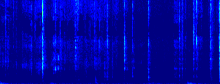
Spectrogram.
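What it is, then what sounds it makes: Soap bar being scraped. A solid blue soap bar held in the palm is scraped with a metal blade, shaving off flakes. Quiet, crisp scraping strokes with a bright, crackly texture come in short bursts over a soft low rumble.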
